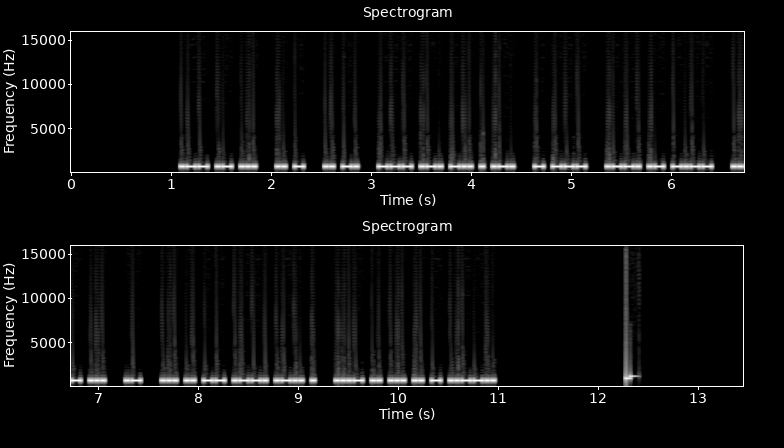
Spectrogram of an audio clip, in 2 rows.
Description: Morse code, heard as a keyed tone, about 40 wpm, 700 Hz. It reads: WAS IT IN ORDER TO PAY US A SIMPLE VISIT?
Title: Sentences from Top 1000 Words - Review Part 6 - 40wpm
